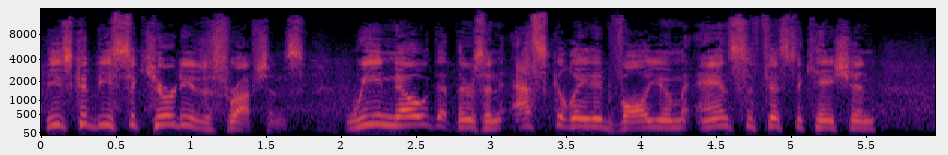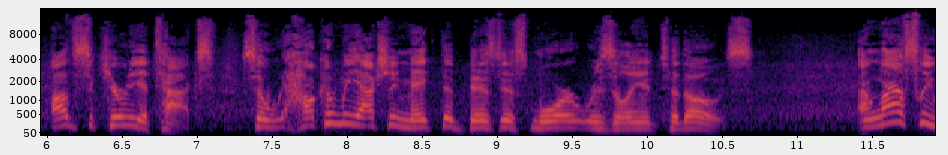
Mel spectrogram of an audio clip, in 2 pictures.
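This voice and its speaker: A man giving a podium speech as a conference presenter, explaining step by step and posing questions that he then answers. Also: a little high. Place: conference stage. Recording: faint background noise.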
